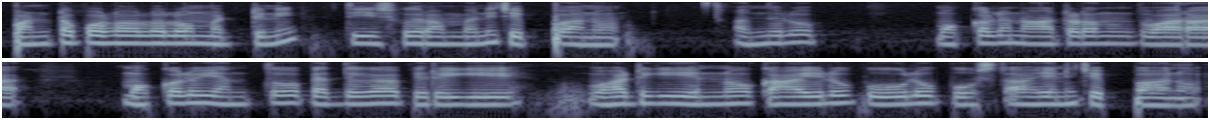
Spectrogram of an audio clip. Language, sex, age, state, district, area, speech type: Telugu, male, 45-60, Andhra Pradesh, West Godavari, rural, spontaneous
